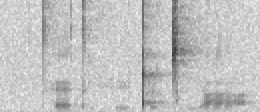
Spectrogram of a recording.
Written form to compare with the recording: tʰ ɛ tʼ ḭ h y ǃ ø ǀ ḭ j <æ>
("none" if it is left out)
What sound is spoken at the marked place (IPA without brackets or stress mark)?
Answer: a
